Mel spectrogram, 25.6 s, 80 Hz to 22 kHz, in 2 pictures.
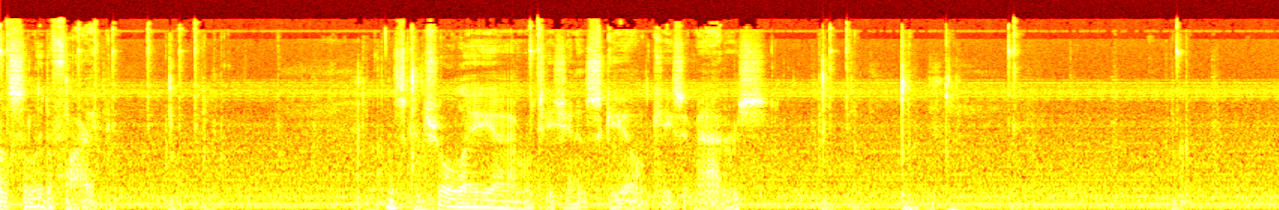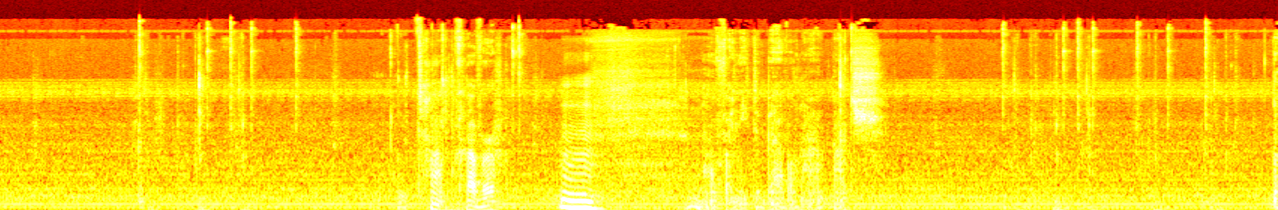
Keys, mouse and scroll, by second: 0.8 shift+middle click, 1.1 middle click, 1.8 shift+middle click, 2.2-2.8 scroll up 3, 2.8-3.6 scroll down 1, 4.1 ctrl+a, 8.0 scroll down 1, 8.3 shift+middle click, 9.0 g, 11.7 shift+click, 14.6 scroll up 2, 14.8 shift+middle click, 15.3 middle click, 16.7-17.1 scroll down 1, 17.2 alt+a, 18.1 shift+middle click, 18.1 scroll down 2, 19.3 scroll up 1, 19.9 scroll down 3, 20.7-21.2 scroll down 2, 21.3 shift+middle click, 23.1 scroll up 2, 23.4 shift+middle click, 23.7 middle click, 24.4 shift+middle click, 25.1-25.5 scroll up 2.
